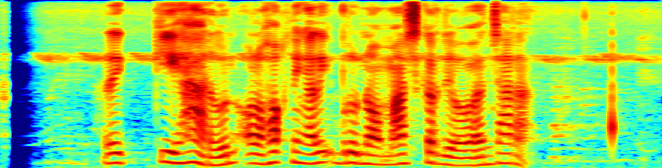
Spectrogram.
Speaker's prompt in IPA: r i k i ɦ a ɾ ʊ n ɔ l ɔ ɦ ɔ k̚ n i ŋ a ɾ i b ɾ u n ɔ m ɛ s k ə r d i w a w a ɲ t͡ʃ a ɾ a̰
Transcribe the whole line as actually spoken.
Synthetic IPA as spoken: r i k i ɦ a ɾ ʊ n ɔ l ɔ ɦ ɔ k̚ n i ŋ a l i b ɾ u n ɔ m a s k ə r d i w a w a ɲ t͡ʃ a ɾ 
